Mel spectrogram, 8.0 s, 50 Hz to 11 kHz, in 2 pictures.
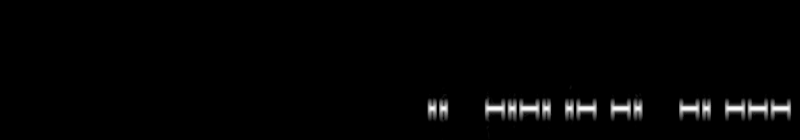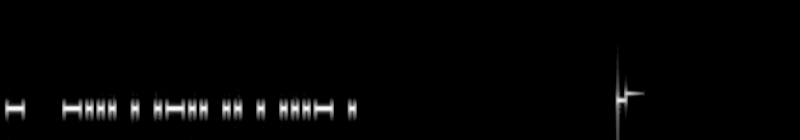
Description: Morse code, heard as a keyed tone, about 42 wpm, 700 Hz. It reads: I CAN NOT BELIEVE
